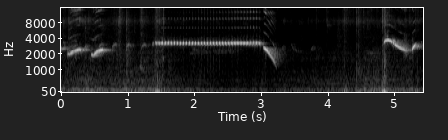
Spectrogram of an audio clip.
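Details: Common iora (cipoh) sound linked to training young ioras: two short whistled slurs, a long level high whistle held for about one and a half seconds that drops sharply at the end, then a curved whistle.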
